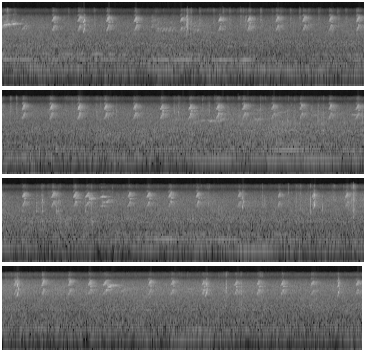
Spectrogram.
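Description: A small bird chirping over and over in a steady, even rhythm, a little over two short high chirps a second.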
